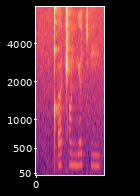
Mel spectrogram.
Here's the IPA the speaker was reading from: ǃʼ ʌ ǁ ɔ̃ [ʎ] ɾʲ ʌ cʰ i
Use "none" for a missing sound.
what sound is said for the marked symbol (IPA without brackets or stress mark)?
ɲ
